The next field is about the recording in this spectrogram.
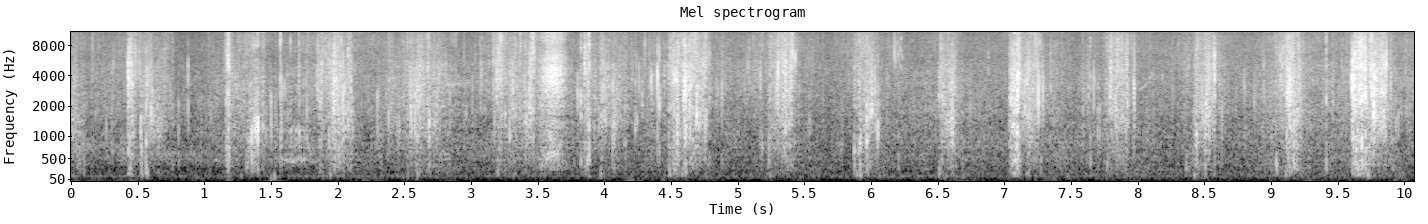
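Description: Footsteps of someone walking uphill through a forest: many steady, evenly spaced steps, each a short crunching impact, repeating alone without talk.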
